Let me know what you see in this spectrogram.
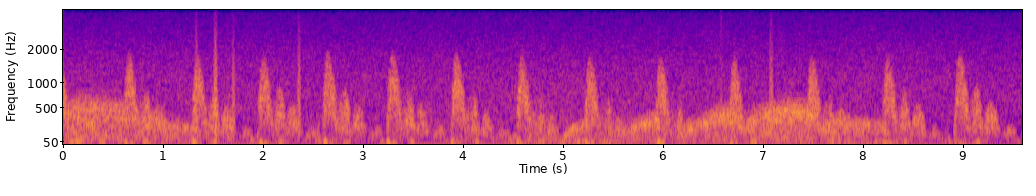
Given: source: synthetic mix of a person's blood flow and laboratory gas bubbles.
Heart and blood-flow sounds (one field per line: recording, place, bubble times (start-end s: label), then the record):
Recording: Doppler ultrasound of blood flow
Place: subclavian vein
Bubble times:
no bubbles
From the record:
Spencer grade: 0 (complete lack of bubble signals)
